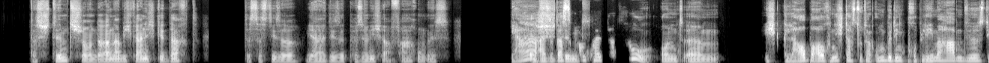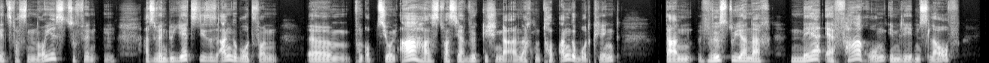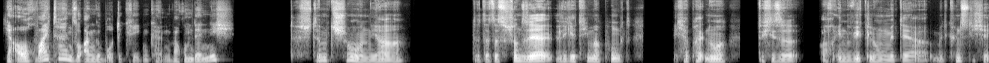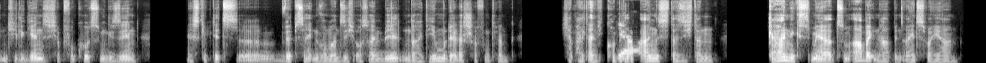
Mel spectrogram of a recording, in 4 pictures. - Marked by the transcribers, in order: anticipating: "Ja"; stressed: "mehr Erfahrung"
- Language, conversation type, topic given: German, advice, Wie wäge ich ein Jobangebot gegenüber mehreren Alternativen ab?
